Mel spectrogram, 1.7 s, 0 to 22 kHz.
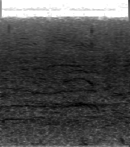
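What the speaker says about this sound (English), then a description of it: "The crowd very quiet tonight, subdued." Quiet basketball arena crowd at a 1995 NBA Finals game between the Houston Rockets and Orlando Magic, a steady low murmur with faint squeaks from the court beneath it.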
